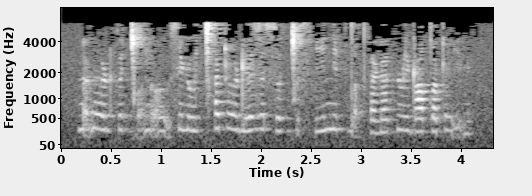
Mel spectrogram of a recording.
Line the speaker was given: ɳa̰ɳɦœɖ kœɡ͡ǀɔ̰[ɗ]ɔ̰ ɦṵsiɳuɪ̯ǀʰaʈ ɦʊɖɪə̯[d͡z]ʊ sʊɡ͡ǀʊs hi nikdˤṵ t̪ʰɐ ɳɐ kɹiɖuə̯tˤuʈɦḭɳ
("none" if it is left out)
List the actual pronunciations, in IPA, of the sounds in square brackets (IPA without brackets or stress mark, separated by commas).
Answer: n, z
